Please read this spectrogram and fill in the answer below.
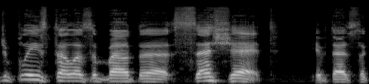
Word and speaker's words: Seshat: Speaking of mythological figures, could you please tell us about Seshet, if that's the correct pronunciation? She's an Egyptian lady with a stick. What's that? Seshat was the ancient Egyptian goddess of writing, wisdom, and knowledge.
